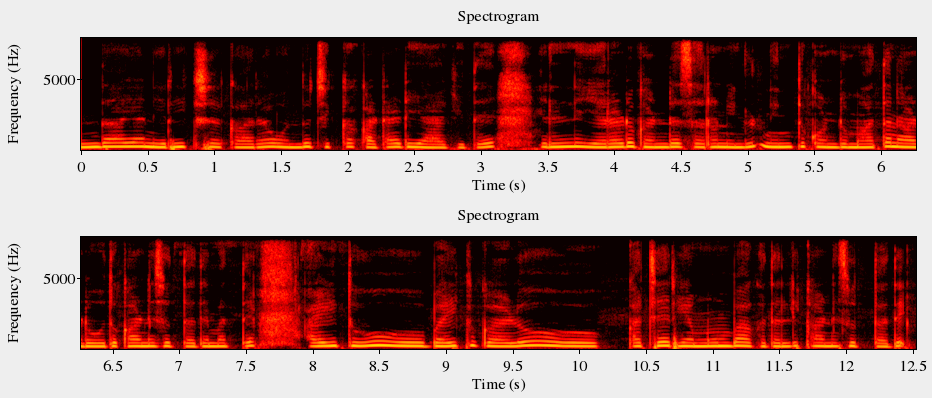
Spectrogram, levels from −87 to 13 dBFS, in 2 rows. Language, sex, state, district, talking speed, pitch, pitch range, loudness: Kannada, female, Karnataka, Dakshina Kannada, 90 wpm, 245 Hz, 235-255 Hz, -26 LUFS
